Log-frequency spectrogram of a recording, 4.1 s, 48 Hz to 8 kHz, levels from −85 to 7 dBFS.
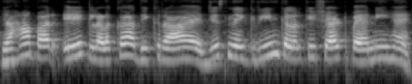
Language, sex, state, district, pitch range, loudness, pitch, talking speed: Hindi, female, Uttar Pradesh, Muzaffarnagar, 215-275 Hz, -15 LUFS, 235 Hz, 205 wpm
